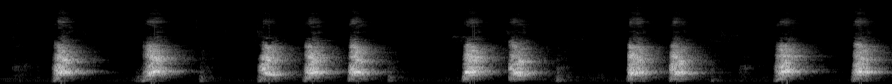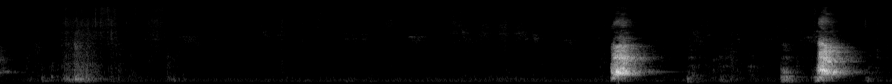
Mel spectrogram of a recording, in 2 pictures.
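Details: Basset Hound puppy barking while meeting a rooster, getting to know each other: sharp, mid-pitched barks in quick bursts, about a dozen in the first nine seconds, then a long quiet gap and two final barks near the end.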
